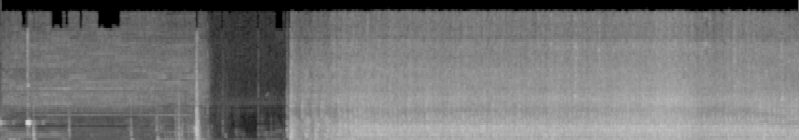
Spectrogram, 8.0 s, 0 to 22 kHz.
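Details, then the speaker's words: 2002 Sea-Doo GTX DI with maintenance light above about 3,000 rpm, after stator, crank position sensor and new used plugs: engine catches and idles with uneven stumbling beat and skips, misfiring; cause unknown, owner suspects bottom end. "don't even need to go out. I hear it skipping. Oh boy."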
